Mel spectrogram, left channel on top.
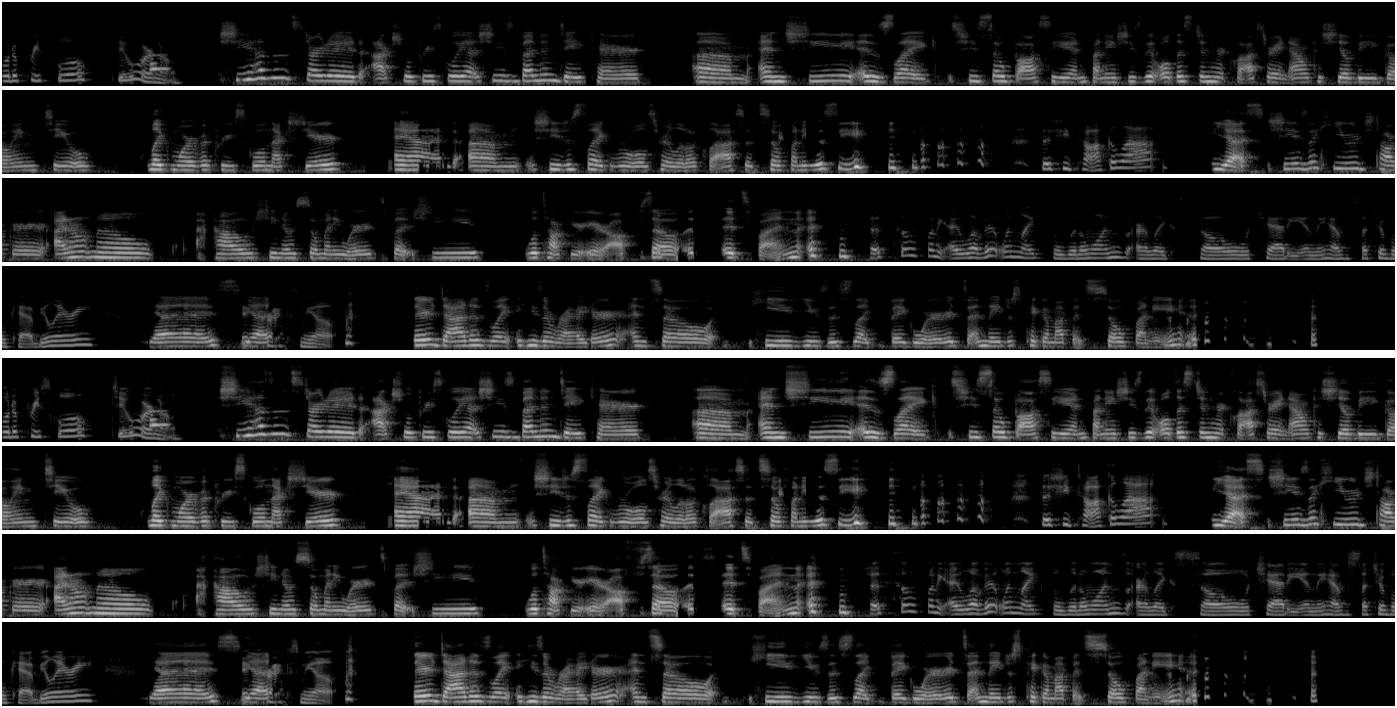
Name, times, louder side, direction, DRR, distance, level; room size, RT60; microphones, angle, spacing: voice 1, 0.0-1.8 17.9-18.1 23.1-25.5 34.4-34.6 36.5-43.0 44.2-45.3 54.9-55.0, right 2 dB, 75° right, 5.6 m, -38 dB
voice 2, 2.2-6.4 6.9-14.8 15.4-17.3 17.8-23.1 26.0-29.4 29.8-32.7 33.1-34.8 35.1-36.4 43.3-44.5 45.9-49.0 49.3-53.7, right 2 dB, 30° right, 0.7 m, -29 dB
head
